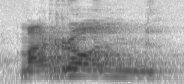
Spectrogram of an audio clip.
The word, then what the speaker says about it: marrom: Então, por exemplo, marrom e não marrom, esse som meio nasalado português. Não, é marrom, tranquilo?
